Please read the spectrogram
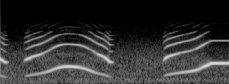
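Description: Metal detector's audio response as the search coil passes over a buried metal target: a tone that rises in pitch and falls back, repeated sweep after sweep, each lasting under a second.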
